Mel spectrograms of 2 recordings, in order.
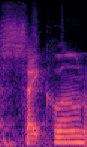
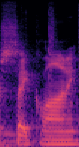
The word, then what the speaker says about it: Cyklon: this is the lots sportiva cyclone or cyclonic just depending how you say it at cyklon and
